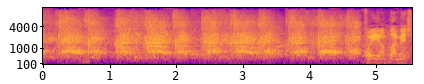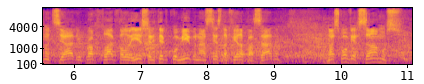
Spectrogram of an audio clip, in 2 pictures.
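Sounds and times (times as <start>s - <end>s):
crowd shouting: 0.0s - 4.9s
speech: 4.9s - 11.0s.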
